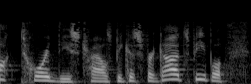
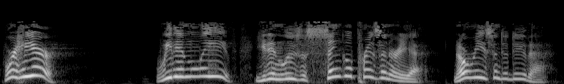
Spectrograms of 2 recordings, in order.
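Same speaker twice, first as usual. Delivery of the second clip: raised, high call of reassurance; 9 semitones higher, 8 dB louder than usual. Retold or imitated. Paul calling out to the despairing jailer, raised and urgent. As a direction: call it out high and loud so he stops. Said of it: "And Paul says".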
